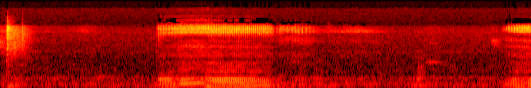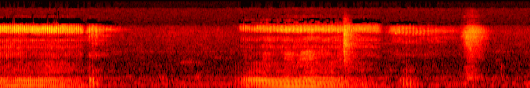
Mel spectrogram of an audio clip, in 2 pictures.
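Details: Sleeping white pet dog snoring at home: three long, rasping, throaty snores, each lasting about a second, spaced roughly three seconds apart, with soft breathing between them in a quiet room.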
